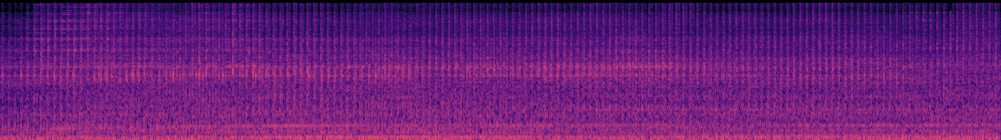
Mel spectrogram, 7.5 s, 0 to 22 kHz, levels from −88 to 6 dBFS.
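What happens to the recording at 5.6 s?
Nothing goes wrong at 5.6 s: the sound carries on intact through that moment, with no dropout, click or other fault.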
